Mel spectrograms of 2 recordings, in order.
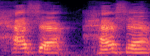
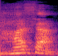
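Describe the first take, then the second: First: হাসা with fronted, light vowels, "hæ-sæ"; correct, careful pronunciation. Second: হাসা with plain, wide-open "aa" vowels; wrong pronunciation. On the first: Teacher models it nicely for pupils, হাসা with light fronted vowels. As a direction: say হাসা neatly, vowels leaning toward "æ". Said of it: "সুন্দরভাবে". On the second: Teacher shows pupils the mistake, হাসা with broad open vowels. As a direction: say হাসা as an open "haa-saa", unrefined. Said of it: "এখানে ভুল হয়ে যাবে, গলত হবে". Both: Shown as a demonstration.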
